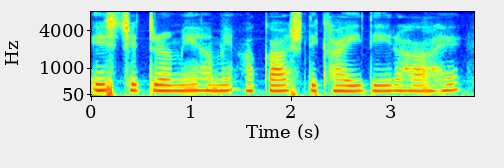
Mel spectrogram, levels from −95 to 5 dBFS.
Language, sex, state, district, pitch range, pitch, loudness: Hindi, female, Assam, Kamrup Metropolitan, 195-210 Hz, 200 Hz, -16 LUFS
